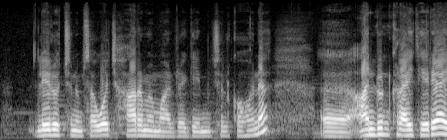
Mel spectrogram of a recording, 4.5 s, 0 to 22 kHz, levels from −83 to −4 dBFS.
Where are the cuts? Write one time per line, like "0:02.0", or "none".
none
